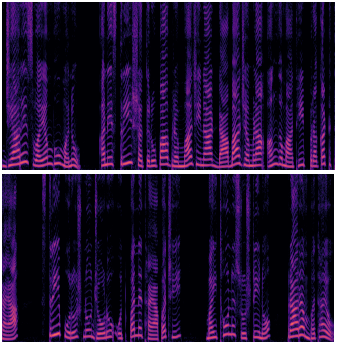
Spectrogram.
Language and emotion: Gujarati, neutral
